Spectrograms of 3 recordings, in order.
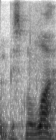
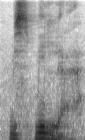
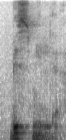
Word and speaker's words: بسم الله: لام لفظ الجلالة مفخمة، في حين أننا إن كان ما قبلها مكسور كما في بسم الله، هنا الميم مكسورة فتأتي لام لفظ الجلالة هنا مرققة لا مفخمة. نقول بسم الله، لا نفخمها فنقول بسم الله، هذا خطأ. الصواب بسم الله، بسم الله.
